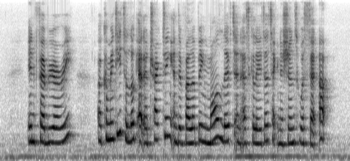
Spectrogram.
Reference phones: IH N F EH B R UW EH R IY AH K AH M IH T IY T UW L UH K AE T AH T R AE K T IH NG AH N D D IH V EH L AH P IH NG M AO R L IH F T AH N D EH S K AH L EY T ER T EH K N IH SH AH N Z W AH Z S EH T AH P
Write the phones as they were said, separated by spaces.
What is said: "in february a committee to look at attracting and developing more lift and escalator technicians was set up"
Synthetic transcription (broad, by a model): IH N F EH B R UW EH R IY AH K AH M IH T IY T UW L UH K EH T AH T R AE K T IH NG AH N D D IH V EH L AH P IH NG M AO L IH F T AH N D EH S K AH L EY T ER T EH K N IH SH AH N S W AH S EH T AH P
